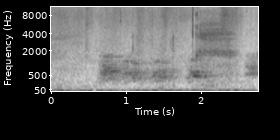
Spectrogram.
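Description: A female dog gives two drawn-out, whiny barks in quick succession, moderately loud, with no one talking over them.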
